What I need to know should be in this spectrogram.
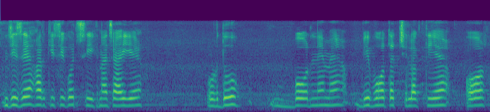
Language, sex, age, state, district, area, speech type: Urdu, female, 45-60, Uttar Pradesh, Muzaffarnagar, urban, spontaneous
